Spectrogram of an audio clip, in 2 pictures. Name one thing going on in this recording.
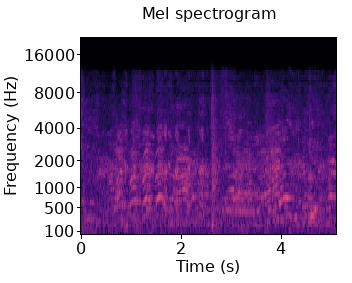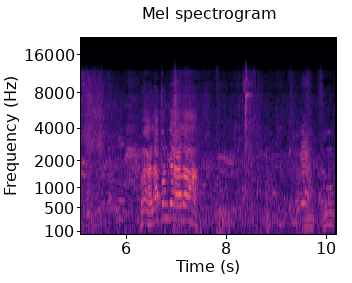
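Men talk and shout nearby outdoors.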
